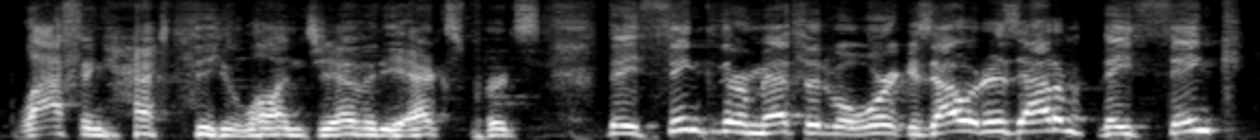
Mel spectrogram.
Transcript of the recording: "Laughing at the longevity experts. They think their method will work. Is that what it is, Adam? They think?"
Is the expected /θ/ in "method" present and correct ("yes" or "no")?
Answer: yes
